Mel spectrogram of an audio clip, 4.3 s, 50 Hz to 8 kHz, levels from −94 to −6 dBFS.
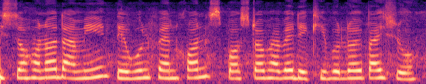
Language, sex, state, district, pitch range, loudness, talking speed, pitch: Assamese, female, Assam, Sonitpur, 250-275 Hz, -12 LUFS, 100 wpm, 265 Hz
